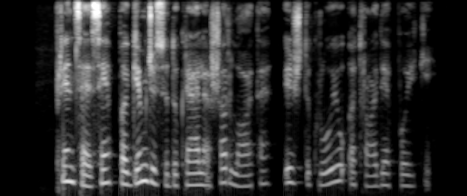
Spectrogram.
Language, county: Lithuanian, Alytus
